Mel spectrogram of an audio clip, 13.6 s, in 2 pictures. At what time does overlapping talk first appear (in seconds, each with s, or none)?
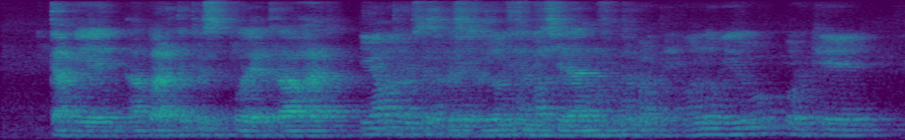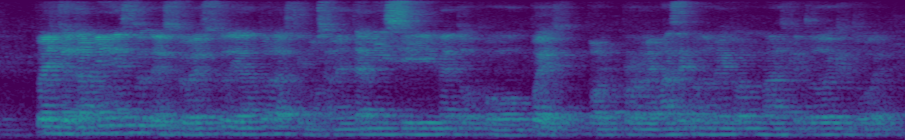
2.7 s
